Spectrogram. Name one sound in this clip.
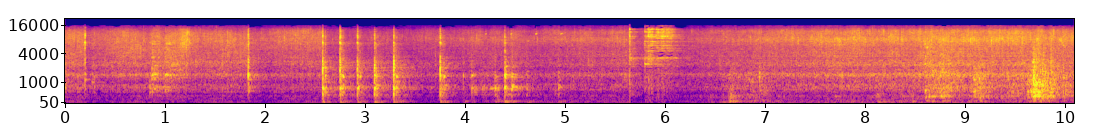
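Onions sizzle softly in a hot pot.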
